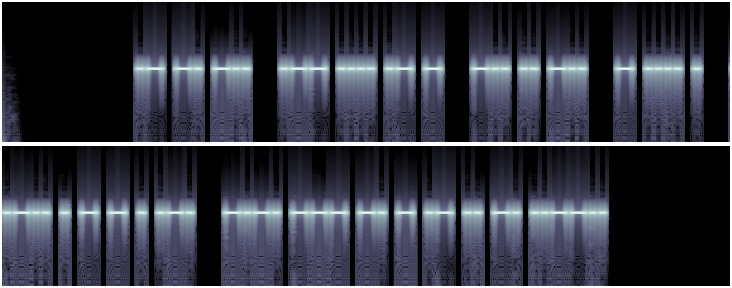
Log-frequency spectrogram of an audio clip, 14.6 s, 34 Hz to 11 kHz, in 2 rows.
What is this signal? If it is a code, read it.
Morse code, heard as a keyed tone, about 25 wpm, 700 Hz. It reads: AND WHAT DID THE LETTER CONTAIN?
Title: Sentences from Top 1000 Words - Review Part 2 - 25wpm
